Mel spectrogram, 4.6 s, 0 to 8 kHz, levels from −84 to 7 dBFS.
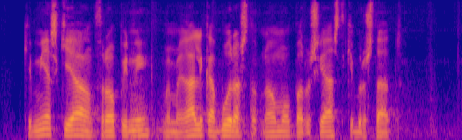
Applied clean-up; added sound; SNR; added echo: neural separator model SepFormer DNS4.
